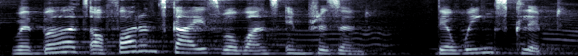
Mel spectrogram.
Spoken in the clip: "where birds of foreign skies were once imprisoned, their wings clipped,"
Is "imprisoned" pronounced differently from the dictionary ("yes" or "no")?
no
